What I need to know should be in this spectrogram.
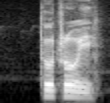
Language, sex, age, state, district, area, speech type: Santali, male, 18-30, West Bengal, Malda, rural, read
